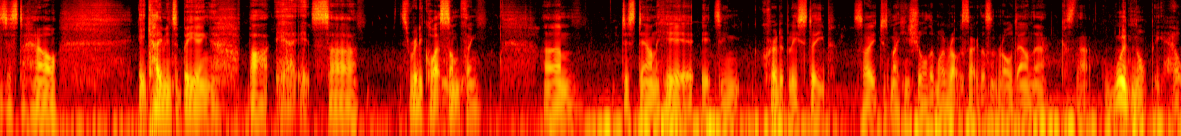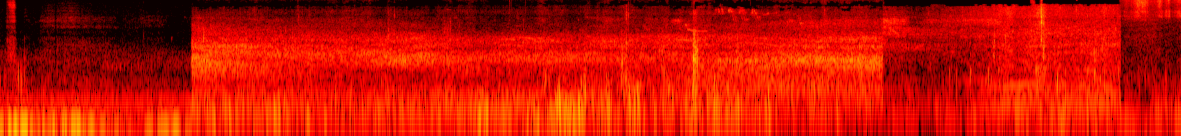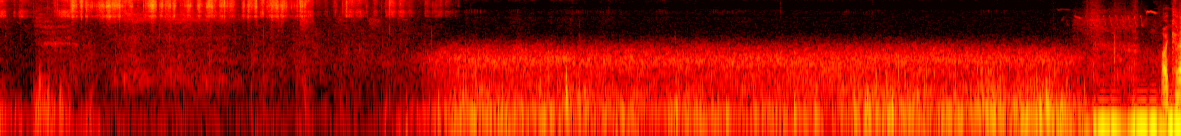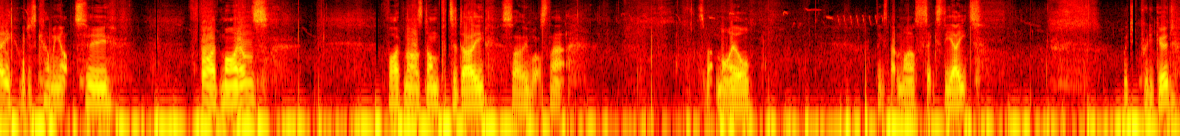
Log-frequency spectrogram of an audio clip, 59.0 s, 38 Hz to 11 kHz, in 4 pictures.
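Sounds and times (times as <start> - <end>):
wind buffeting microphone: 17.2 - 19.6, 20.2 - 25.8, 35.0 - 44.0.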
